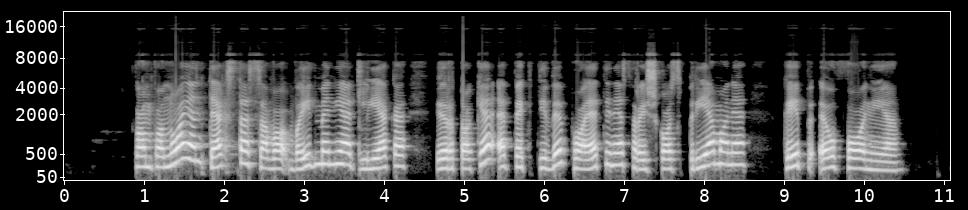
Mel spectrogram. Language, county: Lithuanian, Kaunas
